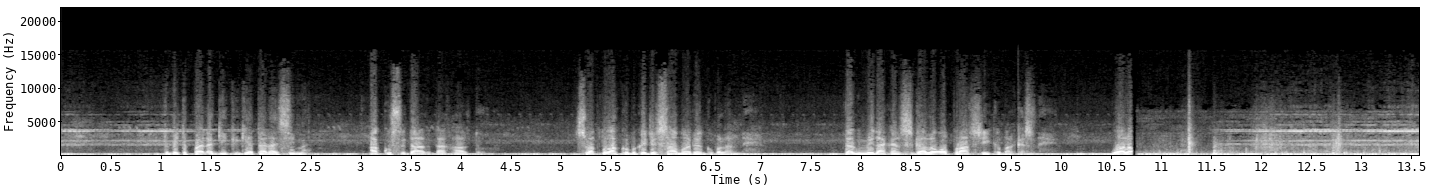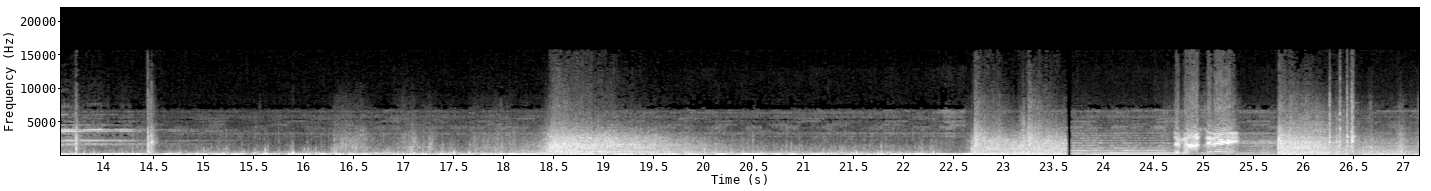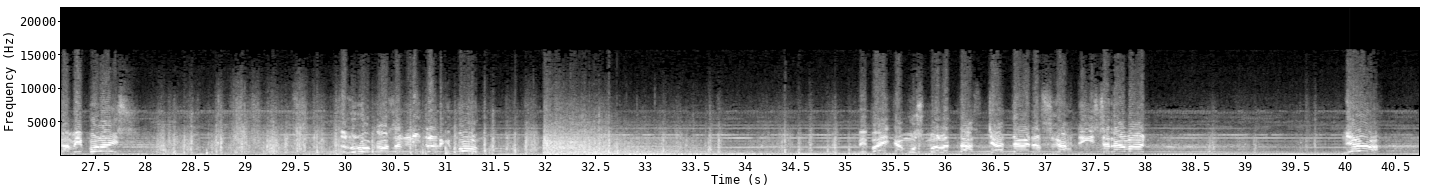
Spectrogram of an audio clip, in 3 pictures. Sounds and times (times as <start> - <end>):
Music: 0.0 - 3.1, 10.0 - 40.7
Outside, rural or natural: 0.0 - 40.7
Speech: 5.2 - 7.0, 7.8 - 10.8.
